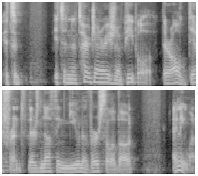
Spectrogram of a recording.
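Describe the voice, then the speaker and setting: A man's medium-pitched voice at a very fast pace, with ordinary pitch variation, very even loudness and noticeable background noise. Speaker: co-host, podcast engineer. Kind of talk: casual chat. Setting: studio. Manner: soft-spoken.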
